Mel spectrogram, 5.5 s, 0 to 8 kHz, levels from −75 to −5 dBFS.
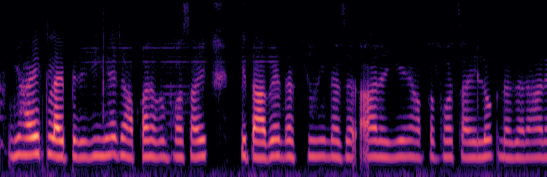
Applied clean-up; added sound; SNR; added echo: neural diffusion model UNIVERSE++.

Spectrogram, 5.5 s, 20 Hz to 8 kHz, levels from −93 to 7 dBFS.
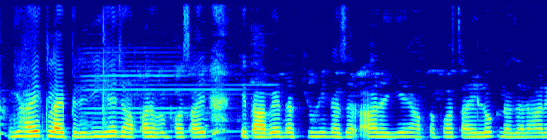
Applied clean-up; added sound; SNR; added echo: classical method log-MMSE.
